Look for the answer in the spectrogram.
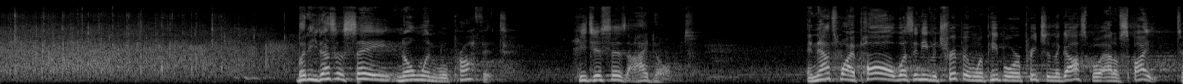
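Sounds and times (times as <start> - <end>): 
audience clapping: 0.0 - 3.2
speech: 3.0 - 5.2, 5.8 - 7.0, 8.1 - 11.8.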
